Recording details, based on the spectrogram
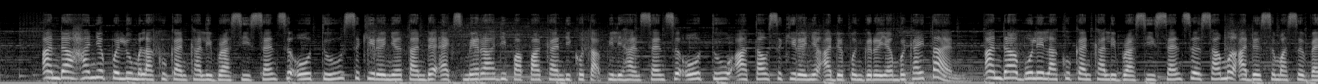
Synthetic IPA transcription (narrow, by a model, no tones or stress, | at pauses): ʔandaɦaɲãpərlumə̃lakukankalibɾasisɛnsəʔot̪usəkiɾaɲãt̪andaʔɛk̚smẽɾahdipaparkandikot̪aʔpiliɦansɛnsəʔot̪uat̪awsəkiɾaɲãʔadapəŋɡəɾəjaŋbərkait̪an | ʔandabolɛhlakukankalibɾasisɛnsəsamãʔadasəmãsavɛ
